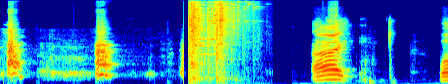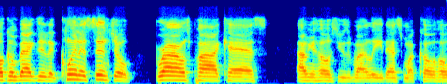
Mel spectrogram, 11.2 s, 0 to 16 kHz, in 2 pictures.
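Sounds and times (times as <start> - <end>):
big pit bull dog barking: 0.0 - 0.5, 1.1 - 2.0
speech: 3.9 - 4.4, 5.5 - 11.1.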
